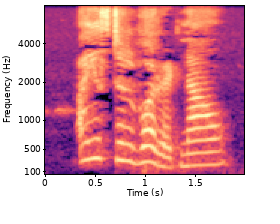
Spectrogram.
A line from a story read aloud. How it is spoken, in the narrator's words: he murmured against my skin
